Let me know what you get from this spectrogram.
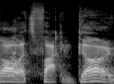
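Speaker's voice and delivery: put-on Australian accent. Showing how an Australian would say it after a British attempt: Australian accent. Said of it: "Australian be like".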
